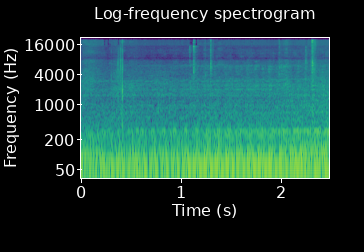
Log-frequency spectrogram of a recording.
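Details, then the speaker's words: Saturn, hard to start, at idle: deep, uneven idle that stumbles and chugs like cylinders not firing, sputtering out the exhaust; owner suspects a fuel injector or coil pack, cause not confirmed. "here sputtering listen like while the cylinders ain't firing [Music] i don't know fuel injector"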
